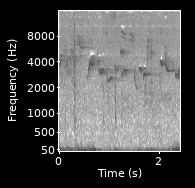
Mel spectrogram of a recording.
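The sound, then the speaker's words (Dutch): Small birds chirp and tweet in quick, high bursts throughout in the vegetable garden of Leiduin in Vogelenzang, over a low outdoor rumble of wind or traffic. No one speaks. “En zo sereen. Vogeltjes kruiden.”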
